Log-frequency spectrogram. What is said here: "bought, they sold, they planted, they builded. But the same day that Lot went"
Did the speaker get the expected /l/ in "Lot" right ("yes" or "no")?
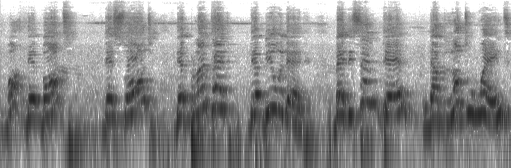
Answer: no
